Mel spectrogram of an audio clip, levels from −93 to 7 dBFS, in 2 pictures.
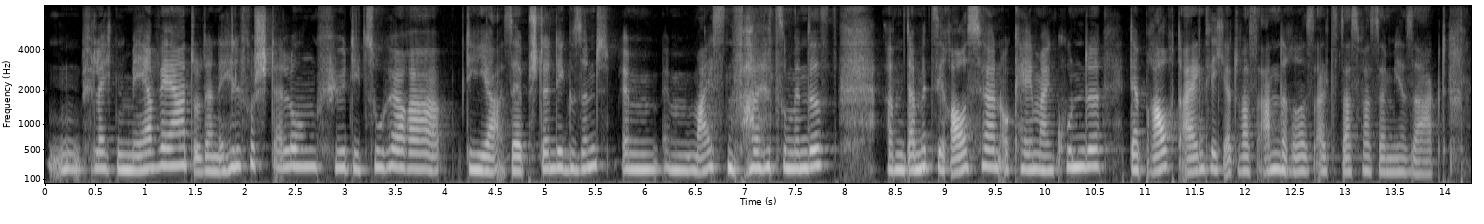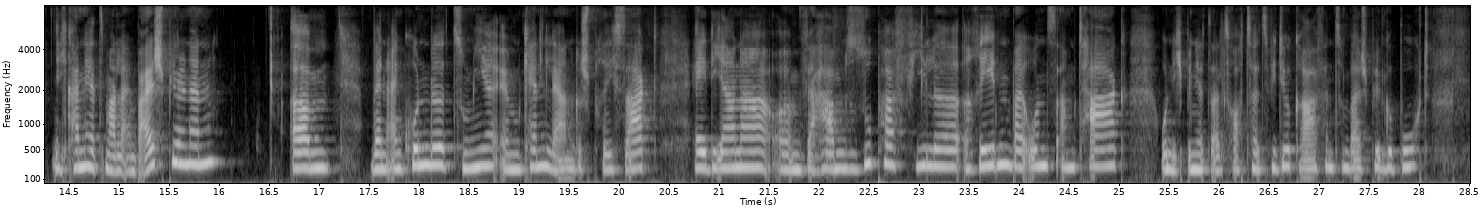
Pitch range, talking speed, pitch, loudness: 210-250 Hz, 145 wpm, 230 Hz, -24 LUFS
